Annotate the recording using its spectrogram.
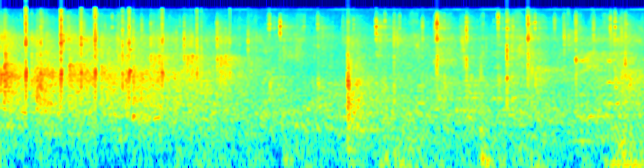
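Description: Celluloid-type table tennis ball clicking sharply off bats and table. A quick run of clicks comes in the first two seconds, a louder knock about three and a half seconds in, and scattered clicks after it as play resumes, over a background of hall chatter.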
